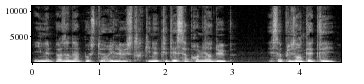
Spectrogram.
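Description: Man doing sly old clerk, fatherly irony, raised husky voice. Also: fairly high pitch, normal speed, warm tone, voice pushed up. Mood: didactic. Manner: paternal, ironic, emphatic. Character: old genial scheming male bailiff's clerk.

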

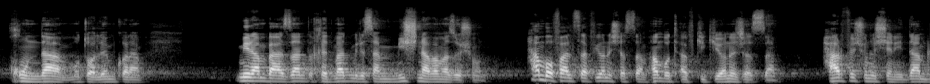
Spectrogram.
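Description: A man's voice: medium pitch, big-room sound. A man giving an emphatic religious lecture who keeps urging his audience to listen closely. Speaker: preacher.

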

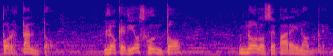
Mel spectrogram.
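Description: An actor playing Jesus as a grave, patient teacher in a dramatized audio Bible, speaking in a solemn, measured way. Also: male voice, mid-range voice, dark tone, soft background music, close to an everyday voice. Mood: solemn teaching. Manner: solemn, deliberate, measured delivery.

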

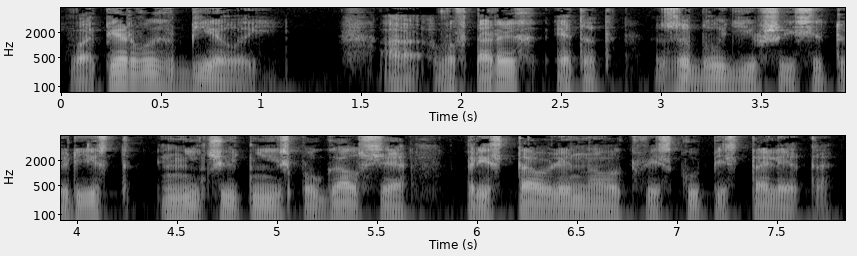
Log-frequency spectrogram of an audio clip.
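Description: A man narrating an audiobook in a measured, unhurried reading. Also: very deep voice, warm tone, slightly rough, no echo, studio quality. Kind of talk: scripted narration.

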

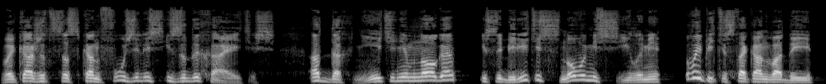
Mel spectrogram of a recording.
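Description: A man's voice: mid-range voice, very animated, normal speed, no room sound, studio quality, voice pushed up. A man voicing a headstrong, proud young noblewoman in an audiobook who talks with cool sarcasm. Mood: mocking.

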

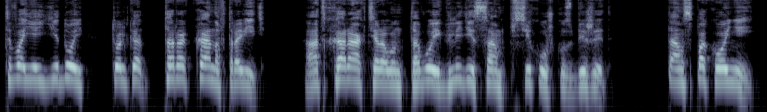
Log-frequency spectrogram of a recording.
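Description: A man voicing a feisty, sharp-tongued older grandmother who scolds scornfully and bossily. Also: sits high, very animated, a little fast, few pauses, no echo, clean studio sound, pitched above the performer's own voice. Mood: scolding.

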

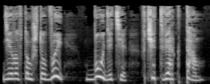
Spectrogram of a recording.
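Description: A woman voicing a nervous, tall masked society lady who talks in a halting, hysterical, pleading way, read as an audiobook. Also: a little high, animated, mellow, husky, no echo, studio quality. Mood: insistent.

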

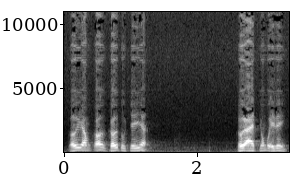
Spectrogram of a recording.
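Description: A man, a Buddhist monk telling a moral story to young students and quizzing them in a lively, folksy way. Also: sits high, moderate pace, creaky, breathy edge, rough recording.

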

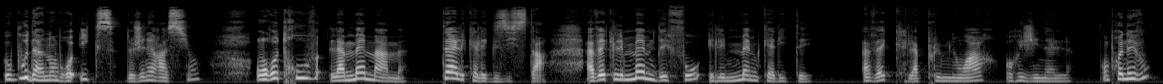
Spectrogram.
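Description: A woman's voice: on the low side, lively intonation, moderate pace, dry recording, studio quality. A woman reading the part of a pompous man who lectures with emphatic rhetorical questions.

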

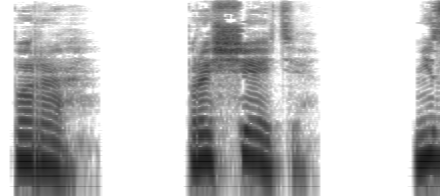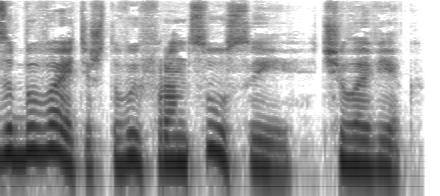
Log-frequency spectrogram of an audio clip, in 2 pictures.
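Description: A woman voicing a secretive male scientist on the run in an audiobook, speaking in a hushed, urgent way. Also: fairly low pitch, unhurried, lightly acted. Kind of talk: audiobook character voice.

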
